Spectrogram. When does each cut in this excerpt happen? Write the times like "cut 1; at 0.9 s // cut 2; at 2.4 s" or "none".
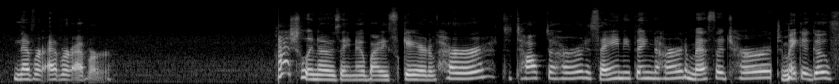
cut 1; at 2.8 s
